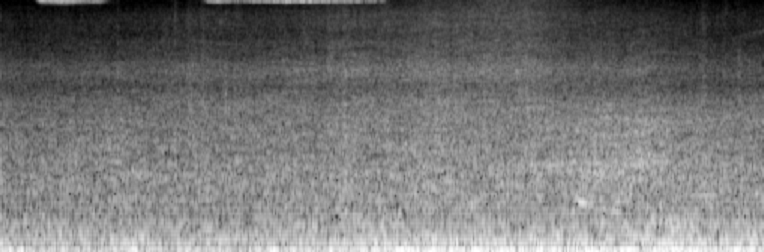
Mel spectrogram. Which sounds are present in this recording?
engine of unclear size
